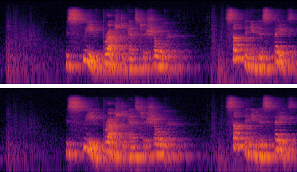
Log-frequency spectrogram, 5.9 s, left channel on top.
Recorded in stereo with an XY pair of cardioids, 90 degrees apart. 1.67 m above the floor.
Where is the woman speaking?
40° left, 0.7 m.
